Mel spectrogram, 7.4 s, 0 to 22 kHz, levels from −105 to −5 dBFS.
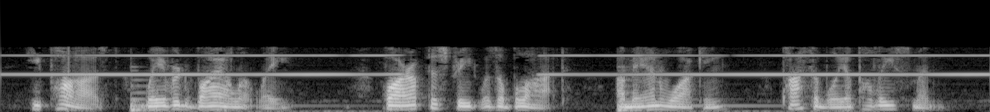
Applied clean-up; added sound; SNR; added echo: none; Wind instrument, woodwind instrument + Bowed string instrument; 9 dB; none.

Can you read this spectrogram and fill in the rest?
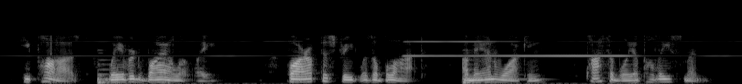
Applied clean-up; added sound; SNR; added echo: classical method log-MMSE.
